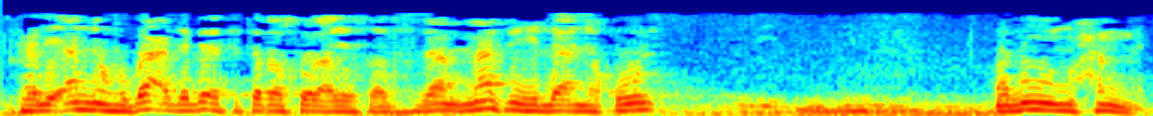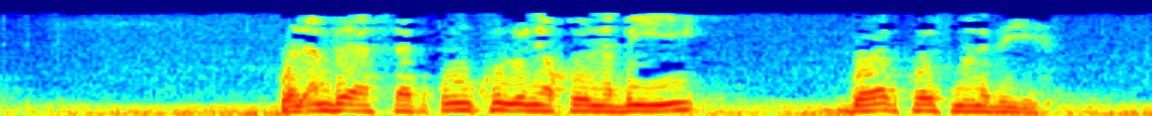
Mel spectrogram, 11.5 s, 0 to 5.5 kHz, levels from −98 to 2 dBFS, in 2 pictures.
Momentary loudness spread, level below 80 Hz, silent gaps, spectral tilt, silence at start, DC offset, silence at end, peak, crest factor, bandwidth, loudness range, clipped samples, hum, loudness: 16 LU; -32 dBFS; none; -12.5 dB/octave; 0 s; under 0.1%; 0 s; -2 dBFS; 12 dB; 4.1 kHz; 3 LU; under 0.1%; none; -15 LUFS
